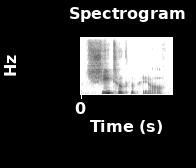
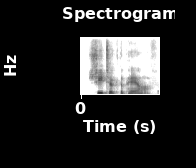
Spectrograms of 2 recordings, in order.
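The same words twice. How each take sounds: First: "she" stressed, pitched much higher; high-pitched emphasis on "she". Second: Said in the usual way. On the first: Real, not acted. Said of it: "I'm literally saying she did".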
